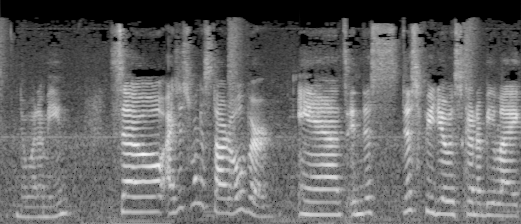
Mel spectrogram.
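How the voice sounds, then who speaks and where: A woman's speech comes through with noticeable background noise and audible room echo around it. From Indonesia (Jakarta). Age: 20s. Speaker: beauty vlogger and university student. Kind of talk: casual vlog talk to camera.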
